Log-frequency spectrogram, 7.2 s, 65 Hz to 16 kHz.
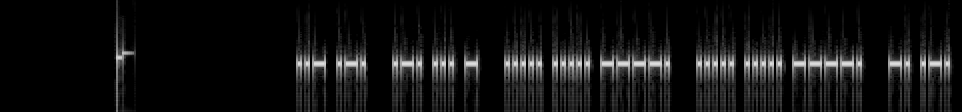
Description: Morse code, heard as a keyed tone, about 40 wpm, 700 Hz. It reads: UR RST 559 559 NR
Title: K1USN SST QSO Practice 40wpm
